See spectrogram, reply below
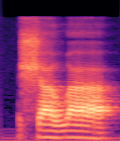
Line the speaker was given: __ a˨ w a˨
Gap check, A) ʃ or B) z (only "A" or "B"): A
